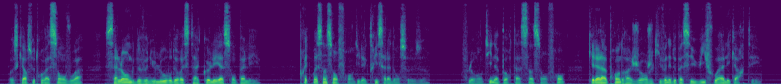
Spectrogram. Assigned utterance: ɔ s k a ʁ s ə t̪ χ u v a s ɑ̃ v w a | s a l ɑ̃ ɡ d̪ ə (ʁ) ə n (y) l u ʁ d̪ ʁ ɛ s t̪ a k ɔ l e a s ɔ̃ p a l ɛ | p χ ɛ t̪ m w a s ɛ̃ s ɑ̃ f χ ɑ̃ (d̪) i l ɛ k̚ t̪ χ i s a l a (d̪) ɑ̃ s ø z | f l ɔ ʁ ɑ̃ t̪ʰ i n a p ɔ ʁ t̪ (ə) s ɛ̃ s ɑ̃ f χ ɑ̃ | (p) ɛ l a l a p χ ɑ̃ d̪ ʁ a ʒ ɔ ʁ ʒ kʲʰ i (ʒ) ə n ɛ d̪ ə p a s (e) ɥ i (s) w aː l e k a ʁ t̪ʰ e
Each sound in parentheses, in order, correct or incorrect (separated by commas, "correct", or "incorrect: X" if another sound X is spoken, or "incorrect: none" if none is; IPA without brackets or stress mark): incorrect: v, correct, correct, correct, incorrect: a, incorrect: k, incorrect: v, correct, incorrect: f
